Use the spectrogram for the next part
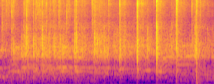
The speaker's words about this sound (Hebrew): ולכן, קודם כל, כל הקרדיט, כל המחיאות כפיים מגיעות לכם בלב אחד!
